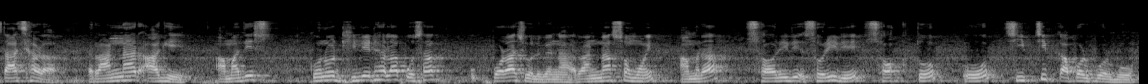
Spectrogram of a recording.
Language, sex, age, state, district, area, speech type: Bengali, male, 60+, West Bengal, Paschim Medinipur, rural, spontaneous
